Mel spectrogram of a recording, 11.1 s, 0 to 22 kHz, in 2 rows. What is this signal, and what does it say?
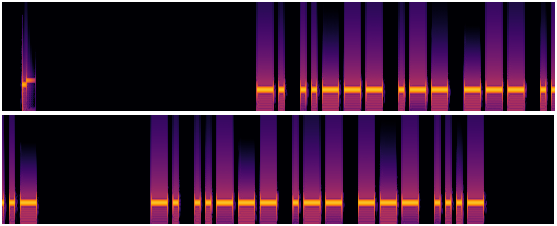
Morse code, heard as a keyed tone, about 22 wpm, 700 Hz. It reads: N2WOV N2WOV
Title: USA Call Signs - 5 Characters - Repeated 2x - 22wpm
